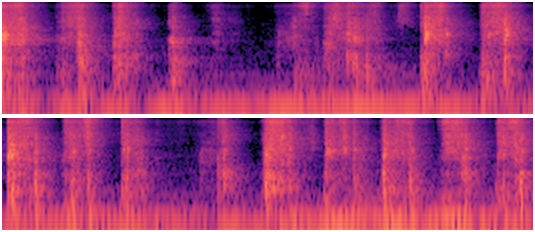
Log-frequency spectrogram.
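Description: A deck of fortune-telling cards being shuffled by hand: a quick, irregular run of soft card flicks and slaps.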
